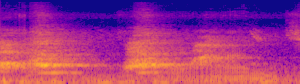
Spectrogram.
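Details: American Bully named Ja-kol, outdoors in Pasita during a photo shoot, gives two short, hoarse barks about half a second apart, with background hiss.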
